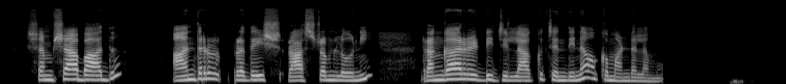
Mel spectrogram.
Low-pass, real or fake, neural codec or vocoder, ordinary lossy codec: 14.4 kHz; fake; vocoder, 48 kHz, 128 mel bands, Vocos; none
